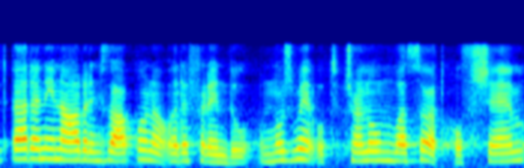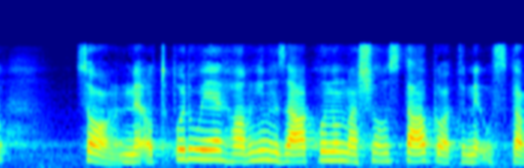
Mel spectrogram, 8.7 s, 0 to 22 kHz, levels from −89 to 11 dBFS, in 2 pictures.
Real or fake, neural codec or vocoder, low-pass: fake; codec, 16 kHz, 0.5 kbps, FunCodec, trained on LibriTTS, 25 frames a second; 7.2 kHz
